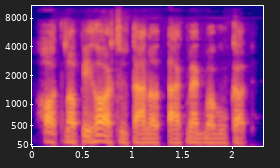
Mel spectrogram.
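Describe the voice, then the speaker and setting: A man reading an audiobook voices a blunt, defiant sergeant of the legion in a raised, forceful voice. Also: on the low side, fairly even intonation, lo-fi sound, lightly acted. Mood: grim. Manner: blunt, grim and confrontational.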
